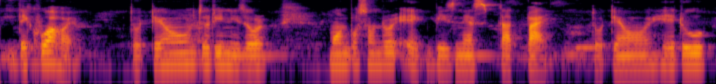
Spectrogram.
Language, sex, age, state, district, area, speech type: Assamese, male, 18-30, Assam, Dibrugarh, urban, spontaneous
